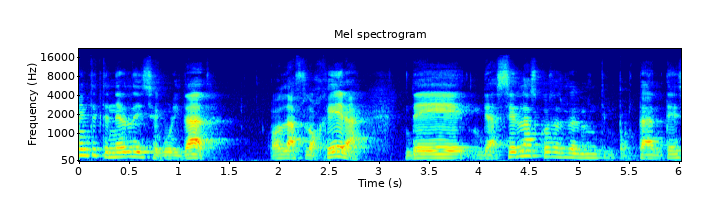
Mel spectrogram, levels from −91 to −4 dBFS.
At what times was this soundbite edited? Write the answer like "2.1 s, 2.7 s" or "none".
none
